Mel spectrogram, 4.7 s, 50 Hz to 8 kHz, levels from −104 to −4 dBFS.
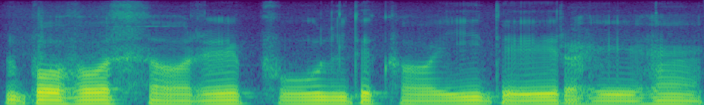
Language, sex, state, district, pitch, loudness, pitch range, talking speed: Hindi, male, Madhya Pradesh, Umaria, 95 Hz, -19 LUFS, 90-100 Hz, 90 wpm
